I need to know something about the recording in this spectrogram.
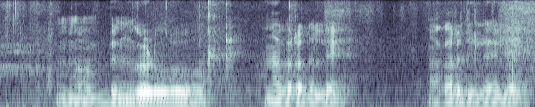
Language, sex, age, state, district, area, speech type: Kannada, male, 45-60, Karnataka, Bangalore Urban, rural, spontaneous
